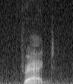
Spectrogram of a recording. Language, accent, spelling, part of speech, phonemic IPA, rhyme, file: English, US, dragged, verb, /dɹæɡd/, -æɡd, En-us-dragged.ogg
- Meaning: simple past and past participle of drag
